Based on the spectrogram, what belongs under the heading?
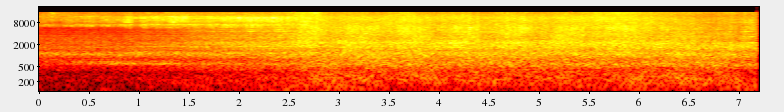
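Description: A train running through the station, a loud rushing of wheels and air that builds over the first three seconds, then holds steady.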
